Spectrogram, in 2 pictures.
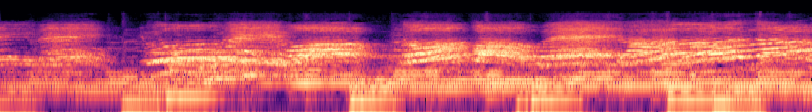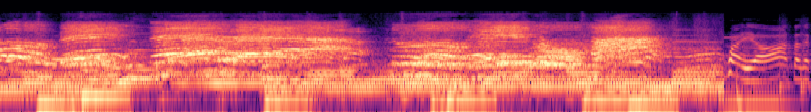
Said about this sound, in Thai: ไปฟังเสียงบรรยากาศการเรียนรู้ของน้องๆที่นี่กันนะคะ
